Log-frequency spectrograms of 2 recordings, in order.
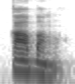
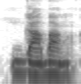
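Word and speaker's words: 가방: Nakita natin siya sa first syllable, kaya ang basa niyan ay kabang. Ka-bang. Hindi po siya gabang. Mali po.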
